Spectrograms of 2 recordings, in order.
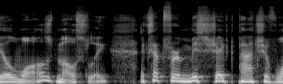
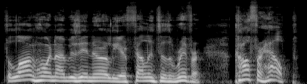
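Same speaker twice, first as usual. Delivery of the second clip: yelling for help; 7 semitones higher than usual. A narrator's reading. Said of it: "Sam yelled at them".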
